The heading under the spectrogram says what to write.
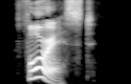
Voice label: "forest", English; 3000 words

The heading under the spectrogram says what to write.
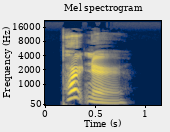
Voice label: "partner", English; 3000 words

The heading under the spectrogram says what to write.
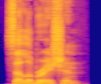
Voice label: "CELEBRATION", English; 3000 words

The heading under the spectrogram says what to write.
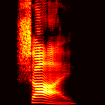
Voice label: "SHY", english; 3000 words

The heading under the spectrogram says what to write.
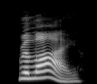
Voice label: "RELY", english; 3000 words

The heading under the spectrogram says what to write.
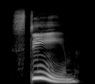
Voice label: "steam", English; 3000 words

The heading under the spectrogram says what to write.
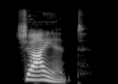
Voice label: "giant", English; 3000 words

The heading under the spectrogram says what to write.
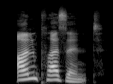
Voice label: "unpleasant", English word; 3000 words

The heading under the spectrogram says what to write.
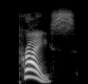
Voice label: "price", English; 3000 words

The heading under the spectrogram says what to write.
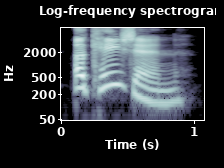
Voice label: "OCCASION", English; 3000 words

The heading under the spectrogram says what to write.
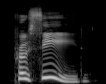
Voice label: "proceed", English; 3000 words

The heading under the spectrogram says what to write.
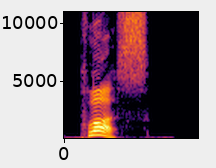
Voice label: "plus", English; 3000 words

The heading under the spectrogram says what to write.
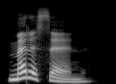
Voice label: "medicine", English; 3000 words

